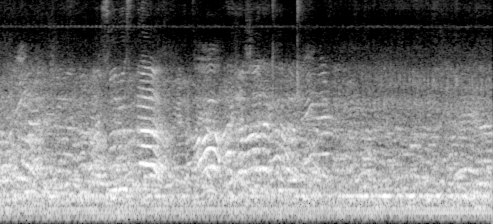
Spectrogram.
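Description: Chatter of many men talking over one another in a crowded room during a meal, one voice briefly louder just before two seconds in, over a steady low hum.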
